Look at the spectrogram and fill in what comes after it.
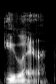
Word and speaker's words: Helaire: And I'm the one, and I would, when I first got on the air, I said Helaire as well. I'm just amazed that no one at Fox got in his ear and said, like, by the way, it's Helaire. Because Aikman said it right.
